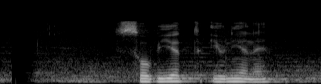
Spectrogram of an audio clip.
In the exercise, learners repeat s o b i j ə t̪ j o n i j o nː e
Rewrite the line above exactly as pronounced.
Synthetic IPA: s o b i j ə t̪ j u n i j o n e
